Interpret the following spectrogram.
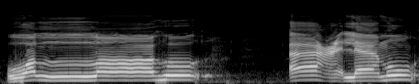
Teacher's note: लफ्ज़ अल्लाह से पहले वाव पर ज़बर है तो लफ्ज़ अल्लाह को मोटा करेंगे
